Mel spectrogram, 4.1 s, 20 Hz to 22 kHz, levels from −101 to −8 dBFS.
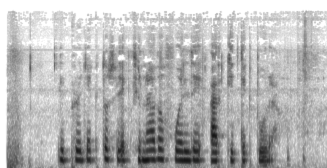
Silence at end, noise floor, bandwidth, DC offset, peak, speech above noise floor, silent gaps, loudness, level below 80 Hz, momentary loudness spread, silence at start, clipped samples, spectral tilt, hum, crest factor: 0.25 s; -46 dBFS; 15.5 kHz; under 0.1%; -4 dBFS; 23 dB; none; -25 LUFS; -54 dBFS; 19 LU; 0.1 s; under 0.1%; -5.5 dB/octave; none; 20 dB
